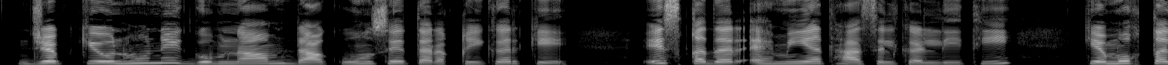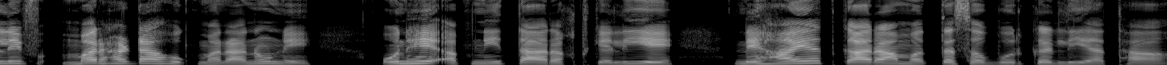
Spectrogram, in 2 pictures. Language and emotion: Urdu, neutral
